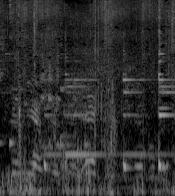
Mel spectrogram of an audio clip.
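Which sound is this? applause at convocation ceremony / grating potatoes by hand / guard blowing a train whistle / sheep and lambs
sheep and lambs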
